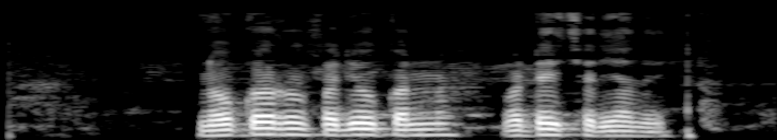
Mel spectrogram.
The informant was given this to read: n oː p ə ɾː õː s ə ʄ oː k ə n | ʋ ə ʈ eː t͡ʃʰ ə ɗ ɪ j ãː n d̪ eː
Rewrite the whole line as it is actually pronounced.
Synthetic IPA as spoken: n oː k ə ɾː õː s ə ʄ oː k ə n | ʋ ə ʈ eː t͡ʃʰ ə ɗ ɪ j ãː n d̪ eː

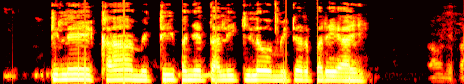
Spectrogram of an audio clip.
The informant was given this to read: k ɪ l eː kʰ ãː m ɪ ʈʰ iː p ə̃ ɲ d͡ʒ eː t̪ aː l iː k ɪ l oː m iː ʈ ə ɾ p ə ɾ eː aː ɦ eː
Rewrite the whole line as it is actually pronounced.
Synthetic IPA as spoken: k ɪ l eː kʰ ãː m ɪ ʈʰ iː p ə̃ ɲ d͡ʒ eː t̪ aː l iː k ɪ l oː m iː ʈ ə ɾ p ə ɾ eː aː ɦ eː

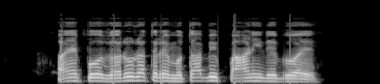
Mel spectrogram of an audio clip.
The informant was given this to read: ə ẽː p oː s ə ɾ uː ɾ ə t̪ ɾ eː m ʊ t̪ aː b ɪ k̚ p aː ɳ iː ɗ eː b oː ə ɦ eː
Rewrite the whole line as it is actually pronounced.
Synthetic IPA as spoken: ə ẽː p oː z ə ɾ uː ɾ ə t̪ ɾ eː m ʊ t̪ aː b ɪ k̚ p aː ɳ iː ɗ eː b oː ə ɦ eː

